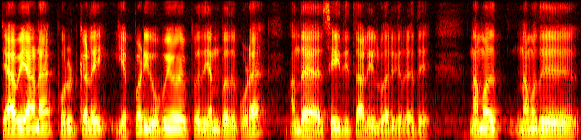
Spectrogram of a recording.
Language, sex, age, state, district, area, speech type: Tamil, male, 60+, Tamil Nadu, Tiruvannamalai, urban, spontaneous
